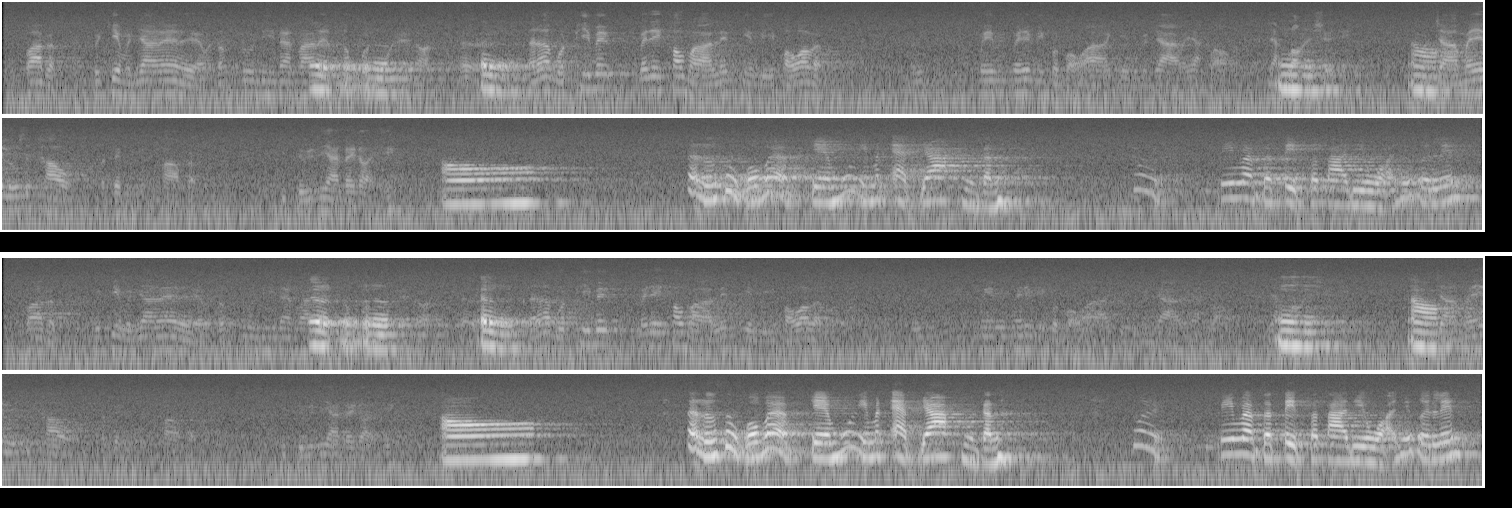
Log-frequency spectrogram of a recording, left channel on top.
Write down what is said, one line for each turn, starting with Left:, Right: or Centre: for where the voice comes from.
Left: ว่าแบบเฮ้ยเกมมันยากแน่เลยอะมันต้องนู่นนี่นั่นมากแน่มันต้องปวดหัวแน่นอนเออ
Right: เออเออเออ เออ
Left: แต่ถ้าสมมติพี่ไม่ไม่ได้เข้ามาเล่นเกมนี้เพราะว่าแบบเฮ้ยไม่ไม่ไม่ได้มีคนบอกว่าเกมนี้มันยากและอยากลองอะไรเงี้ยอยากลองเฉยๆมันจะไม่ได้รู้สึกเท่ามันเป็นความแบบ
Right: อืมอ๋อ
Left: จิตวิทยาหน่อย
Right: อ๋อแต่รู้สึกว่าแบบเกมพวกนี้มันแอบยากเหมือนกันนะ <laughs>
Left: ๆ <laughs> อือหือ
Right: ไม่นี่แบบจะติดสตาร์ดิวอะที่เคยเล่น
